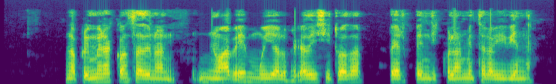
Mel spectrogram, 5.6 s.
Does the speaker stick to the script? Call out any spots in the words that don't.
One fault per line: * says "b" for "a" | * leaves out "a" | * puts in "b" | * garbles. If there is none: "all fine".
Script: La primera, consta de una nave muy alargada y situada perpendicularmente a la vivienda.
all fine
